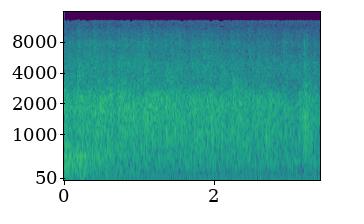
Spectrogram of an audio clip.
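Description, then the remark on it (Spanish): An audience applauds to God in a steady, dense wash of clapping that holds at an even level for several seconds, with no voices standing out. “Fuerte ese aplauso a Dios, por favor.”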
